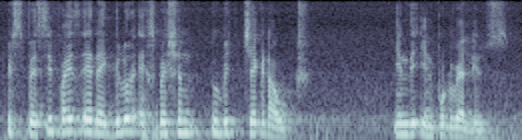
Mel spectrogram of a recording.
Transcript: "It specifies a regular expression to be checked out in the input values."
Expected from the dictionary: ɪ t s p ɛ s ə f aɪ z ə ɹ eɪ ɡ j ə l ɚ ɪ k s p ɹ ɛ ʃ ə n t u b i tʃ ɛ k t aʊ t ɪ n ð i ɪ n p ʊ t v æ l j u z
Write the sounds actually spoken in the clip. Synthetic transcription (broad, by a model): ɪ t s p ɛ s ə f aɪ z ə ɹ eɪ ɡ j ə l ɚ ɪ k s p ɹ ɛ ʃ ə n t u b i tʃ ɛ k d aʊ t ɪ n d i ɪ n p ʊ t v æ l j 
